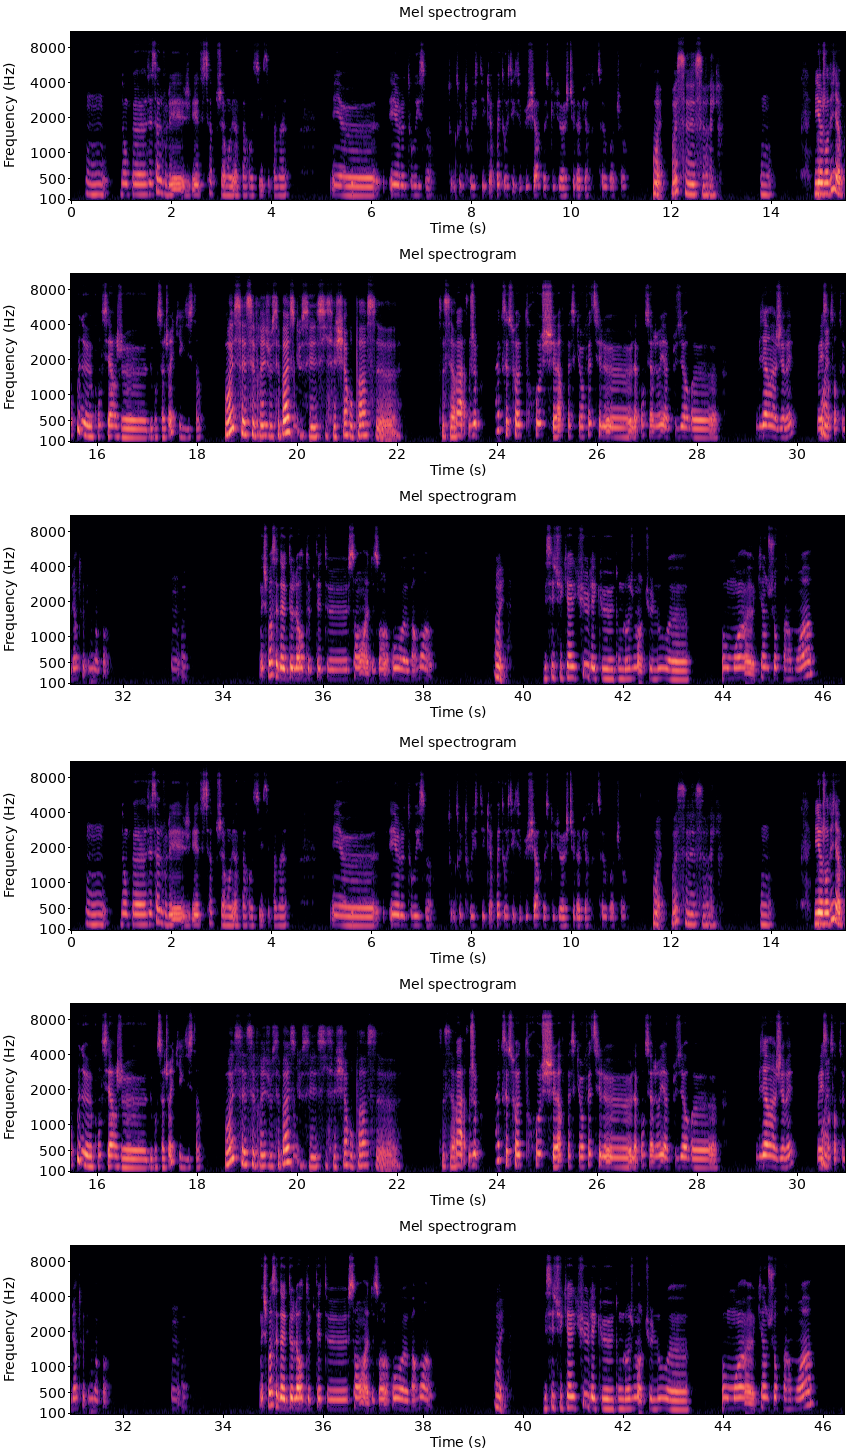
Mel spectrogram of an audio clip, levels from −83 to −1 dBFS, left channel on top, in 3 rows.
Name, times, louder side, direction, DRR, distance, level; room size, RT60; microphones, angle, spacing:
voice 1, 0.3-0.7 1.0-4.3 5.2-7.2 7.6-7.7 8.0-10.3 10.6-11.1 12.7-12.8 13.8-14.0 14.6-18.1 19.9-20.0 23.1-23.6 24.0-28.4 29.2-29.9 30.4-30.7 31.0-31.7 33.0-33.1 34.7-38.2 40.4-43.3 44.0-45.8, right 1 dB, 10° right, 0.3 m, -28 dB
voice 2, 11.6-12.9 18.5-22.1 22.9-23.2 30.5-30.7 33.2-33.3 39.4-39.7, left 4 dB, 85° left, 0.5 m, -26 dB
2.8 x 2.6 x 2.5 m
head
